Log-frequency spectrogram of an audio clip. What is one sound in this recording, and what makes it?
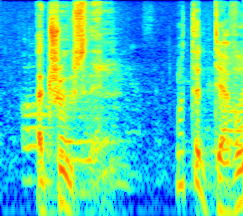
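A man speaks in a low, gruff voice.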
